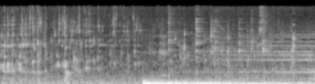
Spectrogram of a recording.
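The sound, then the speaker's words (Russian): Liquid poured from a carafe into a wine glass, with light trickling and dripping at first, then a fuller, louder, steady low flow from about midway to the end. “Полина заносит графин на подносе. Наливает в Димин фужер.”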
